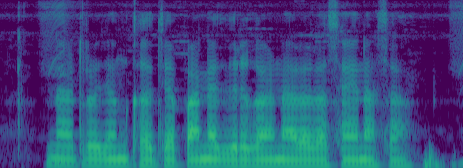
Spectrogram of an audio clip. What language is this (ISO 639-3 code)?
mar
